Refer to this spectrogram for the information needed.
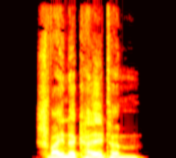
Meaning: strong dative masculine/neuter singular of schweinekalt
- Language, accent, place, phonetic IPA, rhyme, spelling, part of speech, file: German, Germany, Berlin, [ˈʃvaɪ̯nəˈkaltəm], -altəm, schweinekaltem, adjective, De-schweinekaltem.ogg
